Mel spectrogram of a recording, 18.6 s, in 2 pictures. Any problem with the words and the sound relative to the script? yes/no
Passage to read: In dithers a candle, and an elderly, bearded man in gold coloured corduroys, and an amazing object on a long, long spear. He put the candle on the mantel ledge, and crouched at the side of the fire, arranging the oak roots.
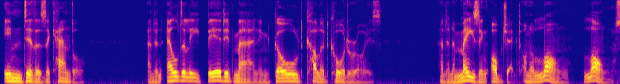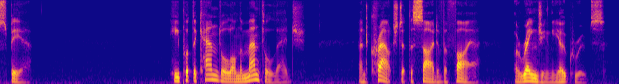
no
